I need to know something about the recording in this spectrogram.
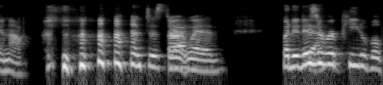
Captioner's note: laughing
